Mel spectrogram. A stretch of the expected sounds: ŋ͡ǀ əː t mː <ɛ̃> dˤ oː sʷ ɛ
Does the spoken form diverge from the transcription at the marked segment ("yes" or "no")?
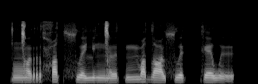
yes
